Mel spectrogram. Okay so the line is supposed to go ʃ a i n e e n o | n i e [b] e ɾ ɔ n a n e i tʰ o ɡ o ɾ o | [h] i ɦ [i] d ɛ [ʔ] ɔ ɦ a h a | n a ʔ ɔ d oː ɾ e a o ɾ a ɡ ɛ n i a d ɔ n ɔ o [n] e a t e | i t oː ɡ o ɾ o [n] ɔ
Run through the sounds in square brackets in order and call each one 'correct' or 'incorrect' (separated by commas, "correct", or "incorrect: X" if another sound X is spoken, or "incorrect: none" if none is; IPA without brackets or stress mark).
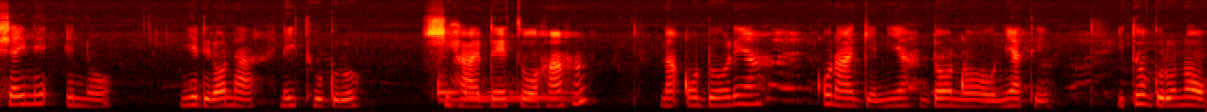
incorrect: d, incorrect: ʃ, incorrect: a, incorrect: t, correct, correct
